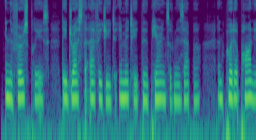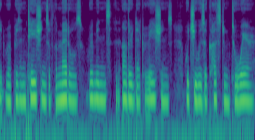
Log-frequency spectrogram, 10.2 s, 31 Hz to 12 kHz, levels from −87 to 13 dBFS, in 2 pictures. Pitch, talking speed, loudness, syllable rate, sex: 175 Hz, 190 wpm, -19 LUFS, 6.4 syllables/s, female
